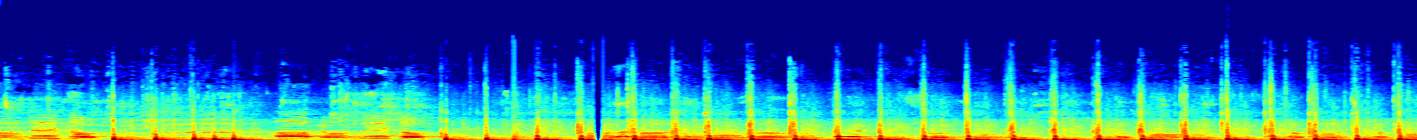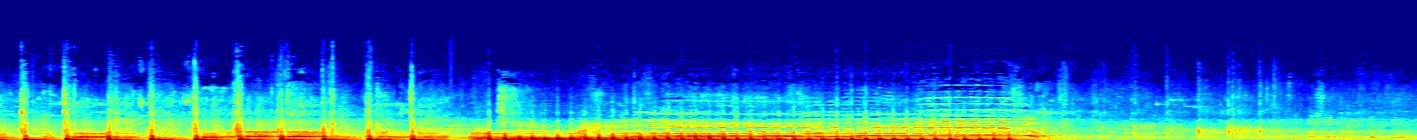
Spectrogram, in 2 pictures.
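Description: Background music with a fast, steady beat of about three beats a second over a held bass. From about nineteen seconds a louder sustained section with rising vocal or synth notes takes over, then drops away about a second and a half before the end.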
